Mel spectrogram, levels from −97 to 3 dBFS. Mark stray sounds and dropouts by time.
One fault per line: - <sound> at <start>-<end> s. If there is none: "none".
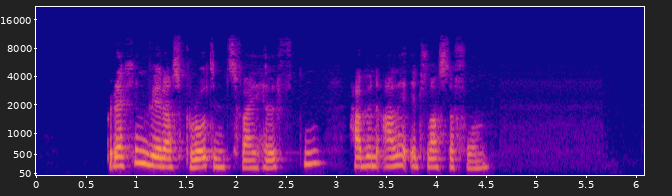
none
